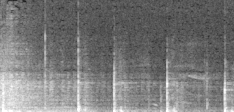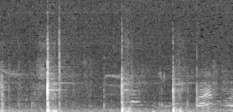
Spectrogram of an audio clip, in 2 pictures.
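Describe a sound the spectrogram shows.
A basketball bounces repeatedly on hard pavement.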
